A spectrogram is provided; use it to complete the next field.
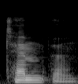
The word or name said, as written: temper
